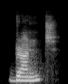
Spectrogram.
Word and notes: brunch: Indian

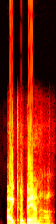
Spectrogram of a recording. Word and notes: ikebana: American English

